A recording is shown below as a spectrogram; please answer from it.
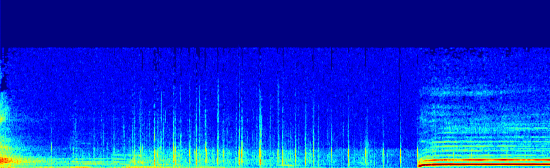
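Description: After a few seconds of hushed quiet with a few faint clicks, a man lets out a loud, long 'Woo!' held at one steady pitch for about two seconds, an exultant shout.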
